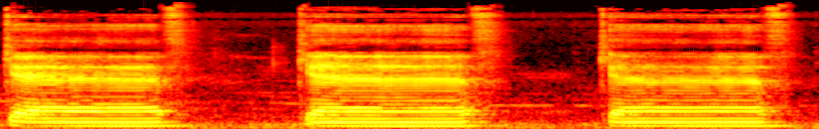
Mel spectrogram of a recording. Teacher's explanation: کاف جڑ سے ذرا آگے آ کر منہ کی طرف آگے آ کر وہاں سے کیف ادا ہوتا ہے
